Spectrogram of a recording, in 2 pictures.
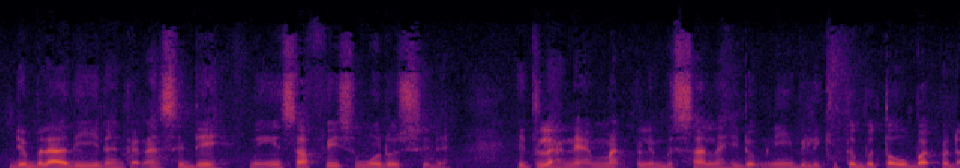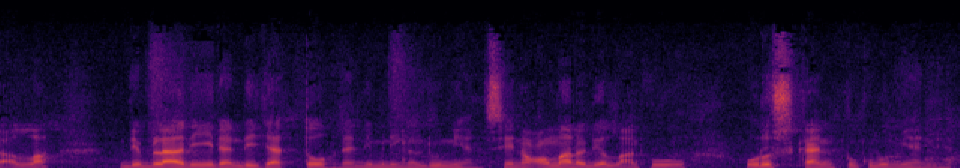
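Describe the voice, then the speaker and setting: A man's voice: lowish voice, steady tone, brisk, mellow, a little hiss or hum. A man with a Malaysian accent preaching a sermon with impassioned delivery, repeating key phrases for emphasis.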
